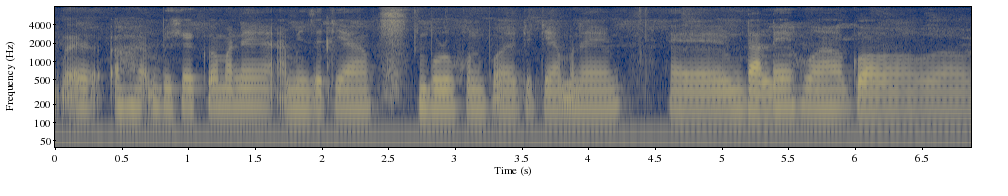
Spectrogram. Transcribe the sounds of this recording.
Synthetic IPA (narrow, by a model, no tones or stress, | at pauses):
bixexkɔmanɛa̰mizetijaboɹuxʊnpɔjɛtetijamanɛ | dalɛɦʊwaɡɔ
